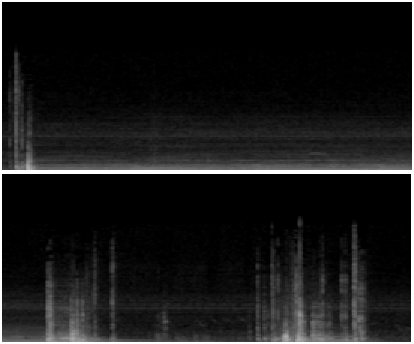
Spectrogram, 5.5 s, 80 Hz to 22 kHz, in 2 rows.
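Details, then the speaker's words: 1991 Mercedes-Benz 420 SEL power window: the motor whirs steadily for about three seconds, then gives short buzzing bursts while the glass barely moves, only a little; unusual failure, cause not yet found. "so it sounds like I write a regular power window motor when it goes down of course glass doesn't move anywhere and now I'll raise it up"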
